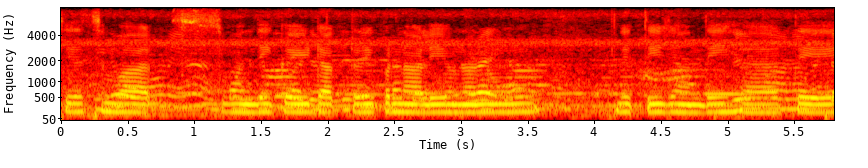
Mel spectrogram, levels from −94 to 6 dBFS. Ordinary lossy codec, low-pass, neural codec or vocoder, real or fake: none; none; none; real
